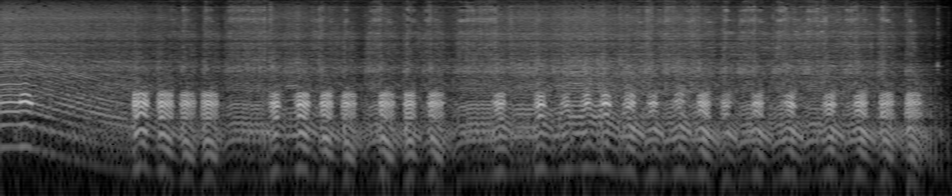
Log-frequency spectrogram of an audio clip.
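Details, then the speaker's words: Chainsaw before carburetor tuning: revs in choppy bursts, stumbling and bogging each time the throttle opens instead of revving clean; a poorly adjusted carburetor is suspected. "That's not good. These symptoms could be signs of a poorly adjusted carburetor."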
